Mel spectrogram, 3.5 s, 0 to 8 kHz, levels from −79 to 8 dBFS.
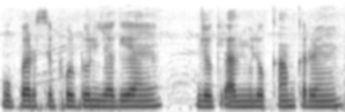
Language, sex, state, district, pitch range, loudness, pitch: Hindi, male, Jharkhand, Deoghar, 150-155 Hz, -19 LUFS, 155 Hz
